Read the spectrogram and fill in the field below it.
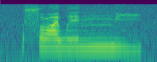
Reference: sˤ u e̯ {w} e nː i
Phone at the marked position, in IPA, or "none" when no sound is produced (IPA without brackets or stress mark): w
